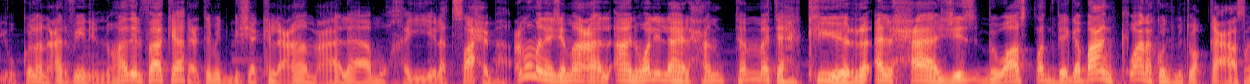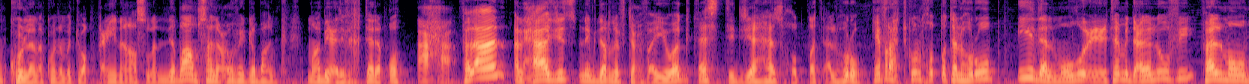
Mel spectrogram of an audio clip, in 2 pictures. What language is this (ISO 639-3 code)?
ara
